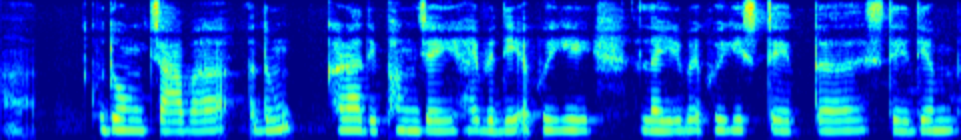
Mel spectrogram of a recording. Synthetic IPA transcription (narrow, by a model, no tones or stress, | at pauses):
kʰudoŋt͡ʃabɐːdum | kʰɐɾadipʰɐŋzɐjɦajbɐdiɐ̰kʰojɡilɐjɾibɐːkʰojɡistet̚ːɐstediɐm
